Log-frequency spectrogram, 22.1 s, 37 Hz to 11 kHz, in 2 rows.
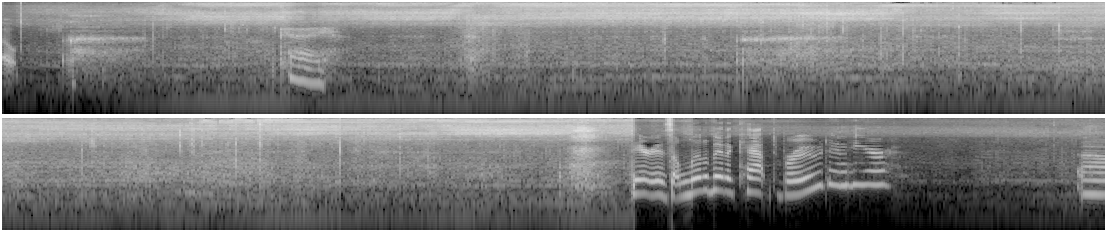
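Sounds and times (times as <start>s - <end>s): faint clicks of hive frames: 0.0s - 2.9s, 3.5s - 16.9s, 19.4s - 21.9s
bees buzzing: 0.0s - 22.0s.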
